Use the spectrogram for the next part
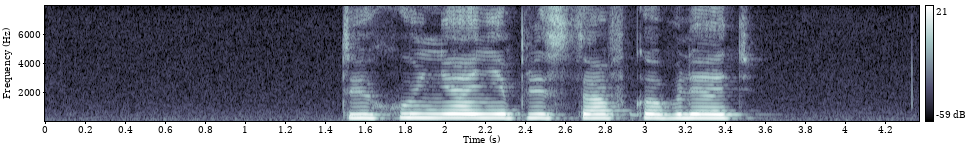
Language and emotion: Russian, angry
